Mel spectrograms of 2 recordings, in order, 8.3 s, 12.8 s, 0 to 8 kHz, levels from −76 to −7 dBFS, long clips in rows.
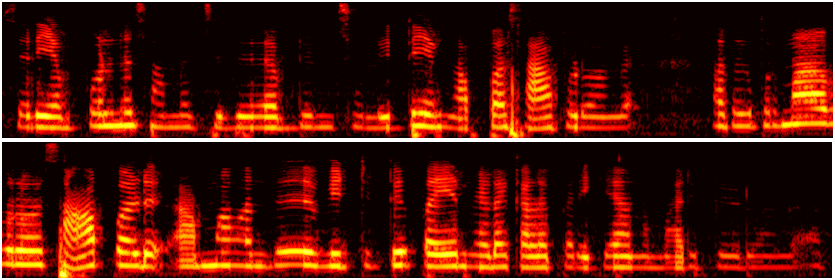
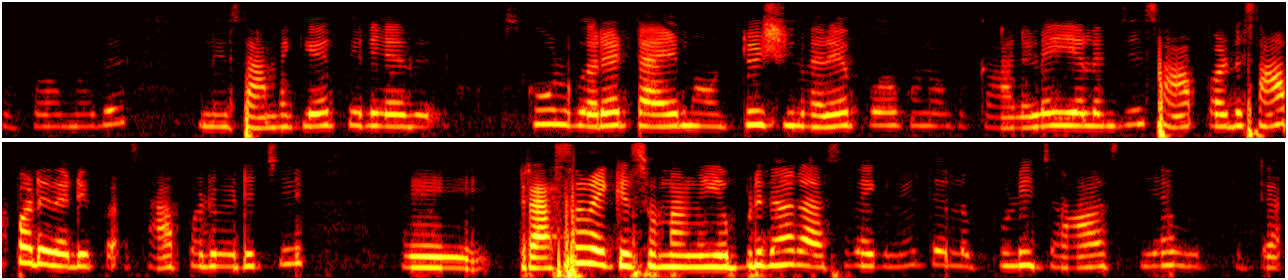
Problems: background sounds at intervals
